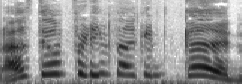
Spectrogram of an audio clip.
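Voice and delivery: high mock-proud voice. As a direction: say it up high, pleased with yourself.

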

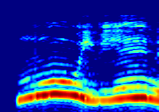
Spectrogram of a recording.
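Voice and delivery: bien alto y fuerte, con alegría; exclamación entusiasta. A narrator's reading. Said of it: "exclama el grillo". (exclamación entusiasta del grillo)

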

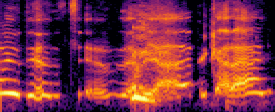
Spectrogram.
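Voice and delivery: high, tearful cry of joy; crying happy tears. Retold or imitated. Retelling the nomination news, high tearful joy. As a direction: sob it out overjoyed. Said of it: "chorava feliz".

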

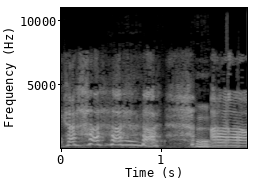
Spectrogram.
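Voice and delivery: a little nervous fake laugh. Shown as a demonstration. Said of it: "like, nervous laugh after".

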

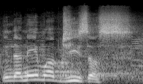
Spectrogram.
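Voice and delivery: ordinary delivery

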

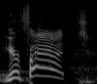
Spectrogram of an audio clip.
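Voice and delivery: high mimicked taunt; echoed holler. Echo answering the boy's insult, high holler. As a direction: toss the high call straight back. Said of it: "And the voice said".

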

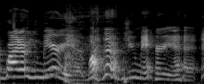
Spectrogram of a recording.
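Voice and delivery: loud teasing through laughter; laughing taunt. Real, not acted. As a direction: tease loudly, cracking up as you go. Teasing co-host while laughing.

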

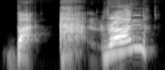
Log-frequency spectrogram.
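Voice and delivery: high, loud foreign outburst; harsh jerked-out consonants. A narrator's reading. Stranger correcting the name, harsh foreign consonants. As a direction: jerk the sounds out harshly and loudly. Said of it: "a string of harsh-sounding consonants".

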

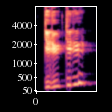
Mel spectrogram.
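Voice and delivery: high, loud, quick heartbeat noise; racing heartbeat. Retold or imitated. Comic imitating his heart speeding up, high racing thumps. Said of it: "my heart trying to speed up".

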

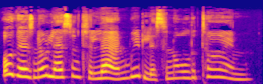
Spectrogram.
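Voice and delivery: put-on high, quick children's voices; eager kids. A narrator's reading. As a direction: blurt it out high and fast like kids. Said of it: "And the kids said".

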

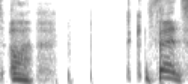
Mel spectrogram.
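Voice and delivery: high, stunned stammer then a yelped fence; tongue-tied shock, pitch jumping up. Retold or imitated. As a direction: freeze up and squeak out the word. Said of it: "I was in such shock".

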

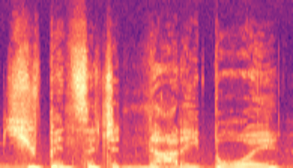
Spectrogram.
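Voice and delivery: soft, teasing ASMR whisper; hushed, playful scolding in a whisper; whispered roleplay. Acted. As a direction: whisper it seductively into the ear, mock-sultry. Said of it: "She's whispering in my ear".

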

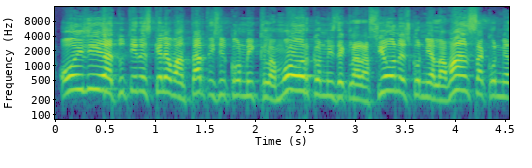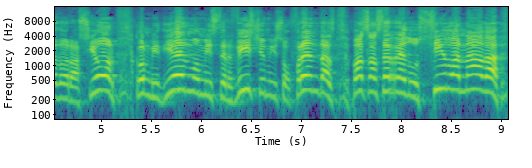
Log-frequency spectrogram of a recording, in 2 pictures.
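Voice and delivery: high, loud, building proclamation; loud declaration. Acted. Preacher leading a bold declaration, loud and rising. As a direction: proclaim it like a battle cry.

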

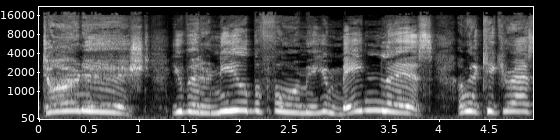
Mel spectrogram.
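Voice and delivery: booming high yelling boss voice; Godfrey. Retold or imitated. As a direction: roar it like a furious undead king. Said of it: "Godfrey was like".

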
